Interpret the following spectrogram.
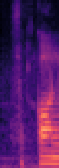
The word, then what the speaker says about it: sekon: Nah, ini sekon ini istilah lain dari detik ya, bukan second ya, bacanya Inggrisnya mungkin second, bukan second bekas, bukan, tapi sekon, detik.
